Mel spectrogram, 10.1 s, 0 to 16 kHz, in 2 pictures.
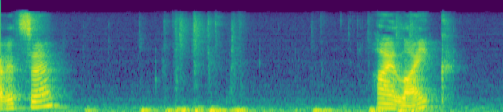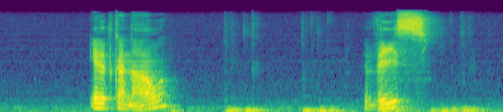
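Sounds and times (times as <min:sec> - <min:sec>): keyboard typing: 0:00.8 - 0:04.3, 0:06.7 - 0:09.9.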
